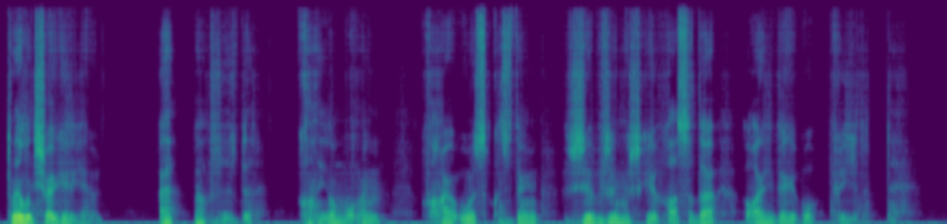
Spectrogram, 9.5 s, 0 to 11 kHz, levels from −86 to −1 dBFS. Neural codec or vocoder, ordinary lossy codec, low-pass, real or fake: autoencoder, 22.05 kHz, a latent of 192 numbers a frame, VITS, trained on many speakers; none; none; fake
